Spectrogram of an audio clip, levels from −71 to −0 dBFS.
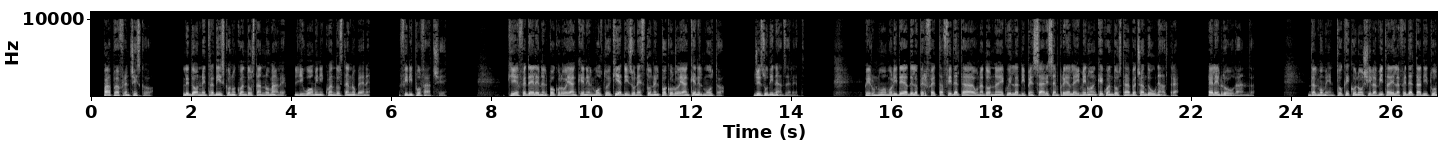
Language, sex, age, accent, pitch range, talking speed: Italian, male, 40-59, native, 100-120 Hz, 165 wpm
